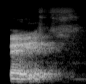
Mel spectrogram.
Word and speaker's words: Beth: But when it has the dot in the heart or the middle of it, like here, Beth, it is to be pronounced B or B, such as in bathroom.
